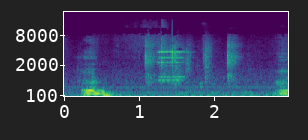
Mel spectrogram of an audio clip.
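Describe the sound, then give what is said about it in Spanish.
A mobile phone rings with an electronic ringtone: a bright, tonal chirp followed by a few shorter beeping bursts, moderately loud against low background rumble. “Is it possible that we turn off the phones?”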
